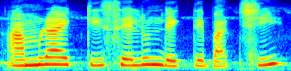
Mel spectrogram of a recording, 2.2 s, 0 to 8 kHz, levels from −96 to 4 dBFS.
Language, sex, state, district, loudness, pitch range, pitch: Bengali, female, West Bengal, Cooch Behar, -15 LUFS, 245-290 Hz, 265 Hz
